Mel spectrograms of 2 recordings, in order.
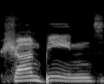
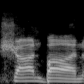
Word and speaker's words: Sean Bean: both ways just remember sean bean's name is not pronounced sean bonne or seen bean just remember that the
